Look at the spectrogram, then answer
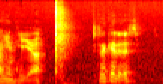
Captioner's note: clap!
